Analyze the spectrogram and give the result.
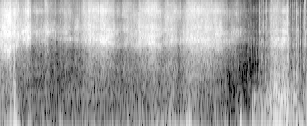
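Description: Small, hollow, flexible blue silicone scrubbers with a hanging loop and bristled surface are handled, squeezed and rubbed with the fingertips close to the mic. Bright, crinkly rustling swells and fades in repeated waves, with occasional soft low thumps from the handling.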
